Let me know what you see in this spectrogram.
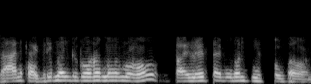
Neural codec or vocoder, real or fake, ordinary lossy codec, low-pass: codec, 24 kHz, 1.5 kbps, HILCodec; fake; none; 3.6 kHz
